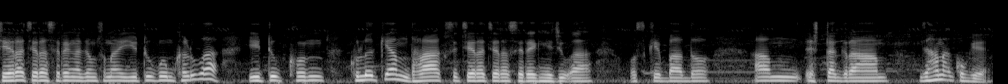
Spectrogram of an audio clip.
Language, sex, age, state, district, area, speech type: Santali, male, 30-45, Jharkhand, Bokaro, rural, spontaneous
